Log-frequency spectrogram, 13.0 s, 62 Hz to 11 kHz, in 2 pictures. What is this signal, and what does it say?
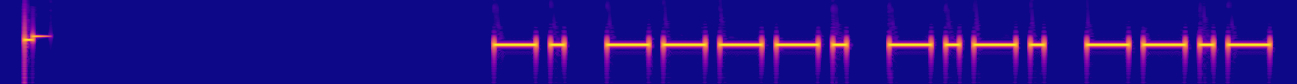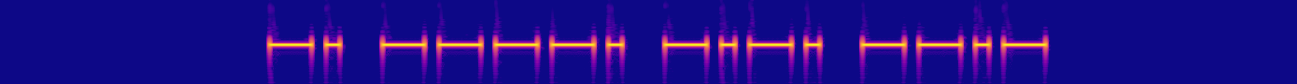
Morse code, heard as a keyed tone, about 17 wpm, 700 Hz. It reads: N9CQ N9CQ
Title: USA Call Signs - 4 Characters - Repeated 2x - 17wpm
